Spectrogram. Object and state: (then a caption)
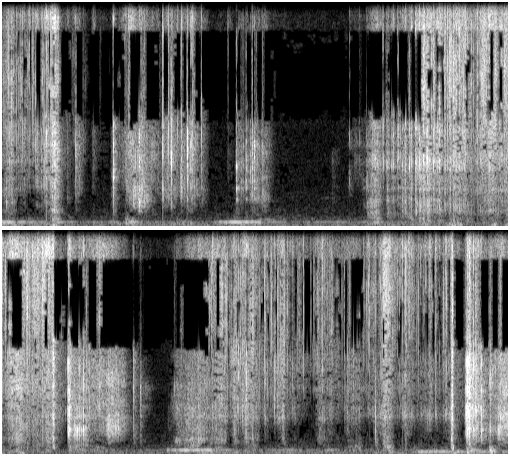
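Soap bar being carved. A hand-sized, solid rectangular green bar of soap is held in one hand and scraped and carved with a metal utility-knife blade that shaves off crumbly flakes. Bright, crisp scraping and crunching strokes come in bursts separated by short silent pauses, over a faint low hum.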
